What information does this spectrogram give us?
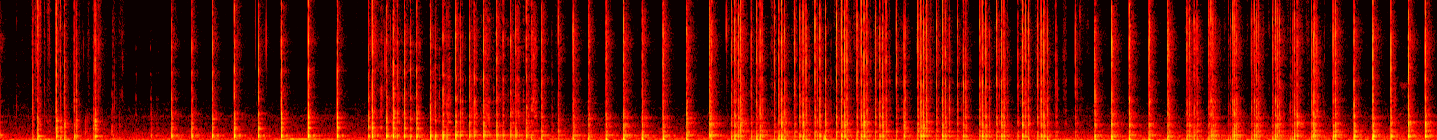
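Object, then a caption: Steel soup can. A closed, full steel soup can with a blue and yellow label, held upright, is tapped on its metal end with fingertips. It gives a long, quick run of short, dull knocks with a low, hollow tone and almost no ring.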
